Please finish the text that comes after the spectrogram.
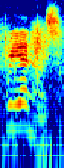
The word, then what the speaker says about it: Brienz: Lake Brienz. It's Brienz.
